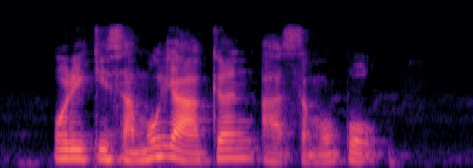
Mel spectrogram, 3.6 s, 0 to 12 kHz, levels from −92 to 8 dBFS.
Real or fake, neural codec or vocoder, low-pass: fake; codec, 16 kHz, 4 kbps, FunCodec, trained on LibriTTS, 50 frames a second; 7.2 kHz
